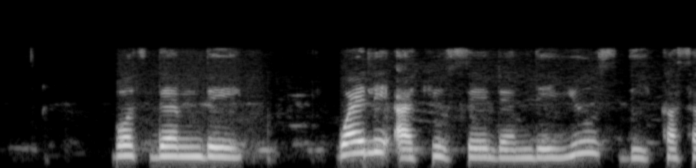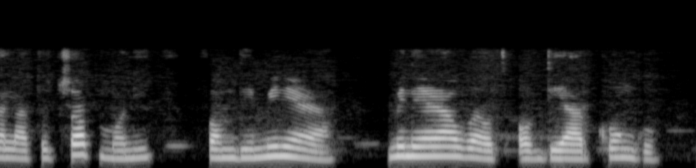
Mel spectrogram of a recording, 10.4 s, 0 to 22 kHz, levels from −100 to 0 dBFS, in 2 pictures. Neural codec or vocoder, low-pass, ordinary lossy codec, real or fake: none; none; none; real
